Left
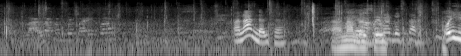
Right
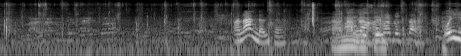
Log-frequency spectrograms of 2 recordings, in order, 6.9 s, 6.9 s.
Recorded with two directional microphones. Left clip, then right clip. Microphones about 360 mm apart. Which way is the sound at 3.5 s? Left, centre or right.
Left.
